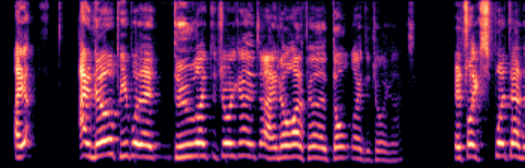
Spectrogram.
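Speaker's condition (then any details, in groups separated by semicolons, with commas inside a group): Cerebral palsy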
